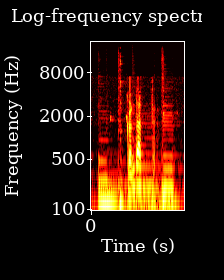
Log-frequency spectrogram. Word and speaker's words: conductor: Conductor. How to pronounce? Conductor, conductor. You can remember after the C. If not IOE, if not IOE, then sound is K sound.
